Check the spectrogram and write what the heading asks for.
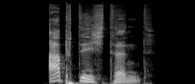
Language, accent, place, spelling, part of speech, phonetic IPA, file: German, Germany, Berlin, abdichtend, verb, [ˈapˌdɪçtn̩t], De-abdichtend.ogg
- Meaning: present participle of abdichten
